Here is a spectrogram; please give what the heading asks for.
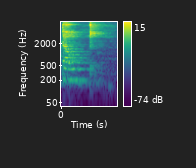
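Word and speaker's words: doubt: next word इकडे आहे डी ओ यु बी टी ह्याला बोलतात डाऊट डाऊट बी सायलेंट असतो बी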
